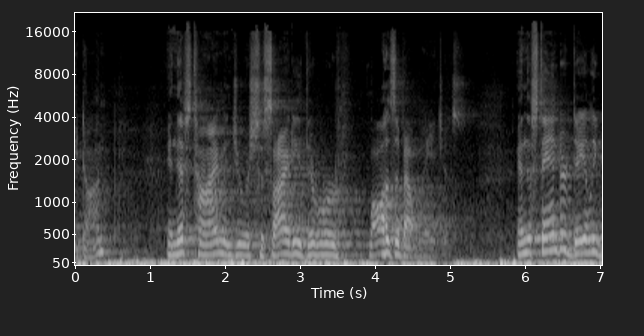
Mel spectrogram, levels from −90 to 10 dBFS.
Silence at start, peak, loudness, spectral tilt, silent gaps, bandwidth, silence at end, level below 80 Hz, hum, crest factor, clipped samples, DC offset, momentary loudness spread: 0 s; -8 dBFS; -28 LUFS; -6 dB/octave; none; 15.5 kHz; 0 s; -26 dBFS; none; 14 dB; under 0.1%; under 0.1%; 14 LU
